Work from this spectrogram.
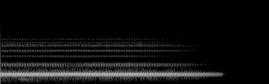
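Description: An iPhone places a call to a tapped phone number, producing a single steady electronic tone held for about two seconds, clean and close, then fading out with no other sound.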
